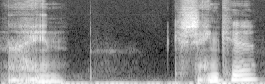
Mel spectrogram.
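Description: Host role: man, conversational and playful, middle-pitched, recorded dry without room echo. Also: lively intonation, very slow, fairly bright tone. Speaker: podcast host. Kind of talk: casual chat.

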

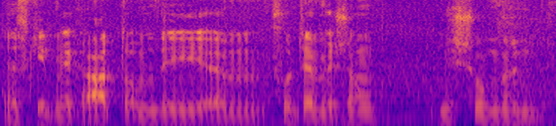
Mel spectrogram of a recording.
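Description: A man with a Rhine-Hessian German accent, hoarse from a sore throat and blocked nose, casually commenting on his farming game and mumbling with many ums. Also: low voice, unhurried, a little hiss or hum. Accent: Rhine-Hessian German dialect. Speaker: let's play host.

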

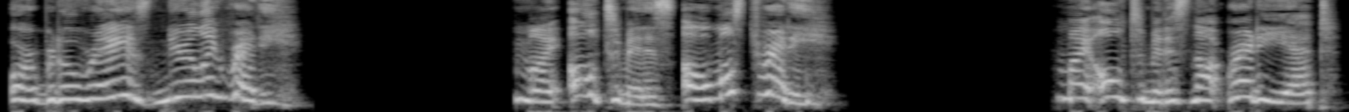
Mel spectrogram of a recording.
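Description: A woman's voice: very high-pitched, very animated, normal speed, no echo, clean studio sound. A woman voicing a cute, earnest young Martian explorer in a video game, with a light girlish voice and polite, precisely worded phrasing. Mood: alert, businesslike. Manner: formal, precise wording without contractions, earnest and polite. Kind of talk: video game hero callouts.

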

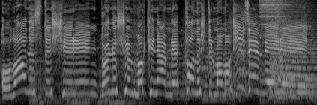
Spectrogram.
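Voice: very high-pitched, unhurried, over music. An actor voicing a boastful, theatrical child villain, a boy mad scientist, in a children's cartoon dub. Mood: gloating. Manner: gloating, theatrical.

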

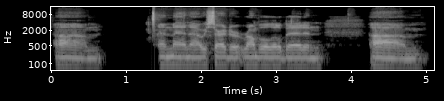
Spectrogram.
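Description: A very deep man with a flat, even delivery speaks as a hockey player into a table mic in an arena press room. He talks plainly and offhandedly, with lots of ums and uhs. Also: a little slow. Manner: plain, offhand, with many fillers. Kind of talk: postgame press conference answers.

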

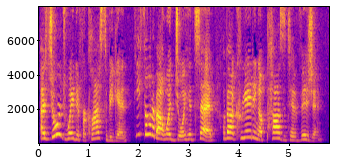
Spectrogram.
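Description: A woman reading a children's picture book aloud in an expressive storytelling manner. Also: high-pitched, moderate pace. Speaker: storybook reader.

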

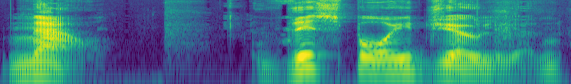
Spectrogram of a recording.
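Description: A man voicing a bony old grandmother in a storybook, patiently and teasingly telling a ghost story in a slow, deliberate way. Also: mid-range voice, wildly swooping pitch, husky, exaggerated voice.

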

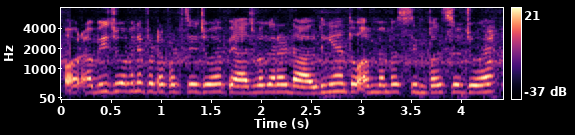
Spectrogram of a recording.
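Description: Hoarse woman in her thirties, rambling housewife vlogger, steady narrow pitch on the high side, phone mic in a kitchen with a noisy motor behind. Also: a little fast. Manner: rambling, chatty, lots of fillers. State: hoarse with a cold and cough. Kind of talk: casual daily vlog chat. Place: home kitchen, indoors. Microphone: phone camera, selfie then propped up across the room. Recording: noisy phone recording, pump motor running.

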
